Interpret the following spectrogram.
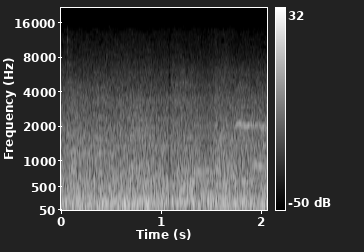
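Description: Vekoma suspended looping coaster train running on its steel track close by, a loud steady rumble of wheels on rail.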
